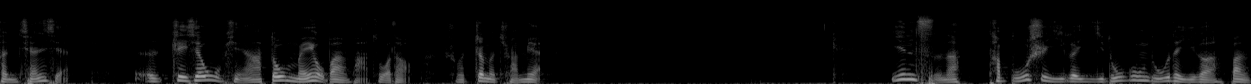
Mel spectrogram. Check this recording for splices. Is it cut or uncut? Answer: uncut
